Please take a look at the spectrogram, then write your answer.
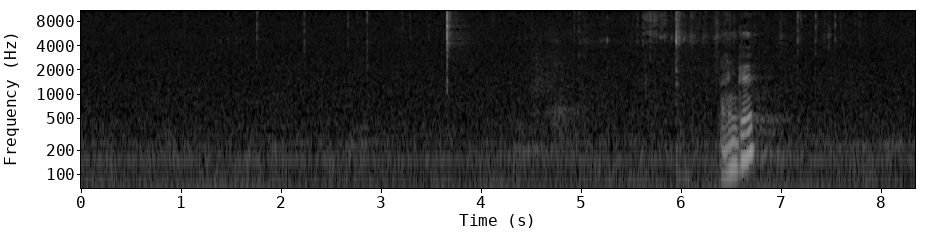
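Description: A few sharp metallic clicks of a key unlocking handcuffs sound amid quiet rustling and faint background noise, with a brief cluster of clicks near the end.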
